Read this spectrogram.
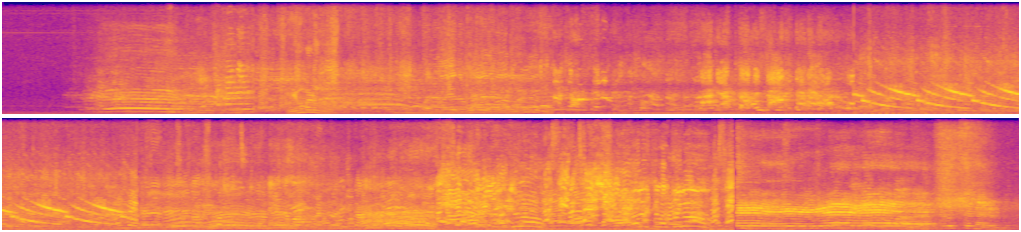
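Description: A crowd of men talks and shouts excitedly.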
